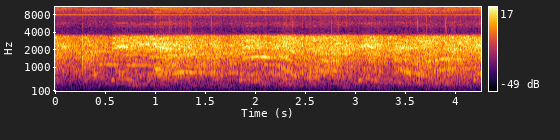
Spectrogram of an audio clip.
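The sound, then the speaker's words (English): A big stadium crowd clapping and cheering at a Vikings football game, a dense, steady wash of noise that holds at an even loudness for the whole few seconds without any clear breaks. “Crowd's up. … filming, it's clapping.”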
